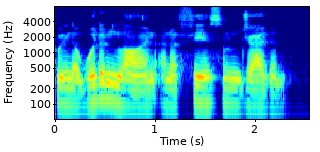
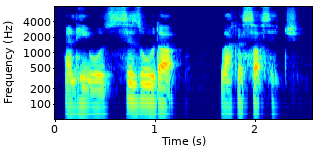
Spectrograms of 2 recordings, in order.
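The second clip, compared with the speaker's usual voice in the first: ordinary delivery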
